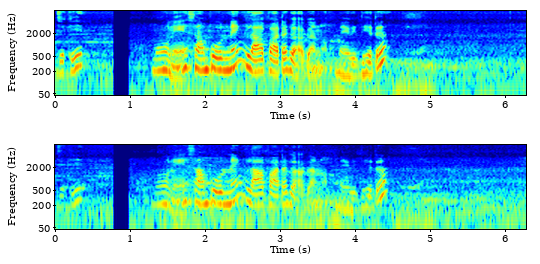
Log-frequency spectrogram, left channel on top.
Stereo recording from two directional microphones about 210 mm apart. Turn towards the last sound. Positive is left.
turn(degrees=15)  # may be behind; listen again after turning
